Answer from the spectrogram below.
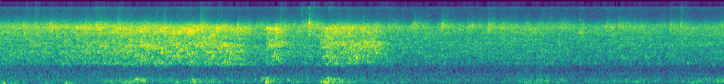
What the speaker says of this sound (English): rain's coming down faster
